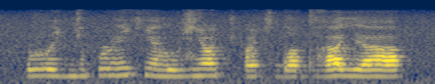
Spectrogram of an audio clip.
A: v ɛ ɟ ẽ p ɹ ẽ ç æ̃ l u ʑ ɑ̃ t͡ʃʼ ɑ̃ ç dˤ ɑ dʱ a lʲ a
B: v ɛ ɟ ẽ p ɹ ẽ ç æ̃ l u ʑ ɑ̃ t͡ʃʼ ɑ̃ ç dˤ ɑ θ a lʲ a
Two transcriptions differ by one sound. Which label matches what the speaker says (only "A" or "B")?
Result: A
